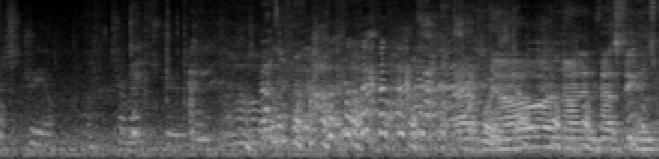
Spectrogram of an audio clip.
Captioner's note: laughter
